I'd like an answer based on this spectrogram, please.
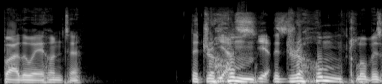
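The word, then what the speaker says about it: Drhum: Drum Club, by the way, Hunter. The Drahum. Yes. The Drahum Club is how it's spelled.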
